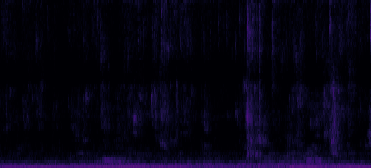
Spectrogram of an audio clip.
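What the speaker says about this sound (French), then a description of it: "je viens mettre mon fond de volaille" Chicken stock poured into a cassoulet pot with veal kidneys, garlic and herbs, a steady running liquid stream with light dripping, fairly faint against a constant background hum.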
